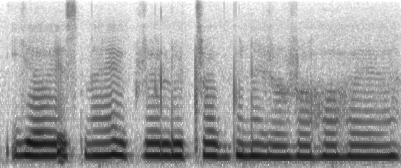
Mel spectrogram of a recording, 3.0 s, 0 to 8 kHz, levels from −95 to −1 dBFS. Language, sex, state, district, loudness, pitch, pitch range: Hindi, female, Bihar, Patna, -14 LUFS, 220 Hz, 210-225 Hz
